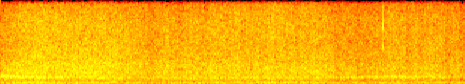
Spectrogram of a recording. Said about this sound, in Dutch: Ja, het geluid van de fluitende wind om je hoofd. Sommige mensen horen dat elke dag in de flat waarin ze wonen.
